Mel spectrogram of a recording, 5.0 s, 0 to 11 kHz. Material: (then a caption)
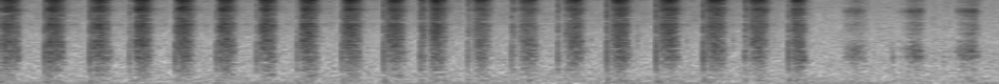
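Paper. A graphite pencil rubs and scratches shading strokes across a page of a spiral-bound paper sketchbook. There are 19 quick, bright, hissy back-and-forth strokes at a steady rhythm, fading softer over the last second.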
